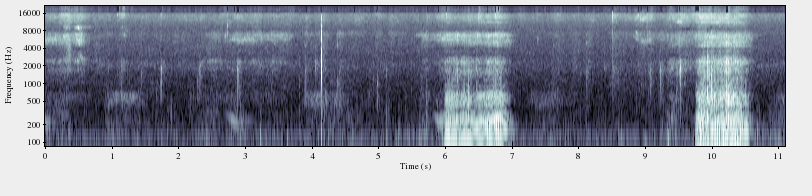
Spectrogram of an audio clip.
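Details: Two loud, rough, low snoring breaths about four seconds apart over quiet room noise; snoring during sleep.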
